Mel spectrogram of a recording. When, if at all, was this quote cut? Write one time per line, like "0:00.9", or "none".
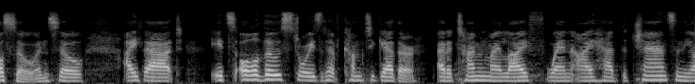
0:01.4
